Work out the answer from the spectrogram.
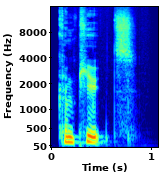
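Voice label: "computes", British English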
